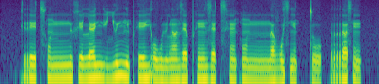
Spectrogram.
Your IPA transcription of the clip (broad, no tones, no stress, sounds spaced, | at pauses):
k r e t͡sʰ õ nː ɨ x e l ɛ nʲ e ʎ ɨ nʲ ẽ pʰ e j o w ɨ l ɐ̃ z ɛ pʰ ẽ z ɛ t͡sʰ ɛ̃ k õ nː ɐ v o sʲ ɛ̃ tː o | r ɐ s ẽ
